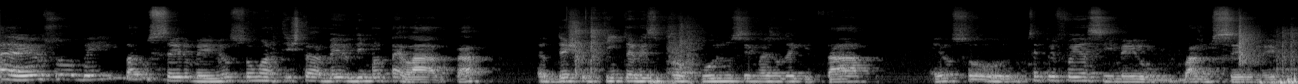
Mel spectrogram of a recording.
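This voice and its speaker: Speaking fairly slowly with a Pernambuco accent, a man uses a fairly high pitch and lively intonation amid noticeable background noise and audible room echo. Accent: Pernambuco Brazilian Portuguese. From Pernambuco, northeast Brazil. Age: 40s. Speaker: painting teacher. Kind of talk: live-streamed painting lesson. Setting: art studio, live stream. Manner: casual, conversational.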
